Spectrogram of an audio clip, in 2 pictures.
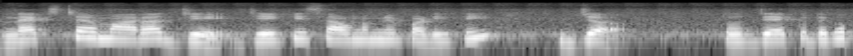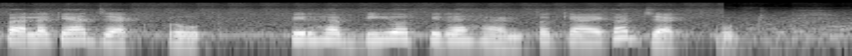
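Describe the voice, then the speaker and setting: A woman's voice: a little high, slight background noise. A woman teacher explaining a textbook lesson, asking questions and then answering them herself, with English words mixed into her Hindi.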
